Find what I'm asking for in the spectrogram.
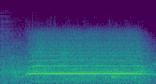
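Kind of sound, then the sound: vehicle, train departing with whistle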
